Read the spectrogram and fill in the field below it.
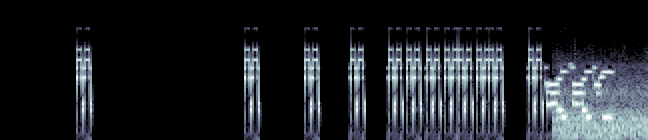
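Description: Short electronic beeps sound in quick bursts.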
